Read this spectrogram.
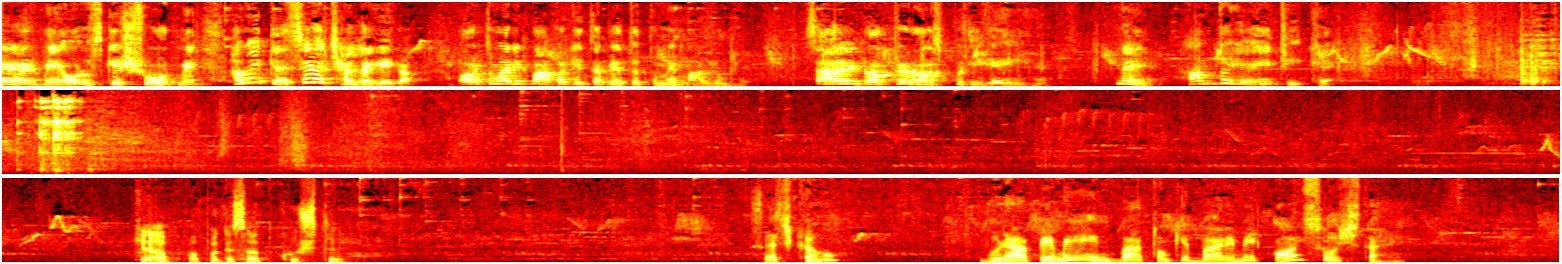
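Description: An elderly woman speaks with animation nearby.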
